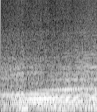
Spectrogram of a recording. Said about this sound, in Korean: 엔진음이 거칠면서도 부드러운 그런 면모를 보여주기도 하는데 상당히 아이러니하죠.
